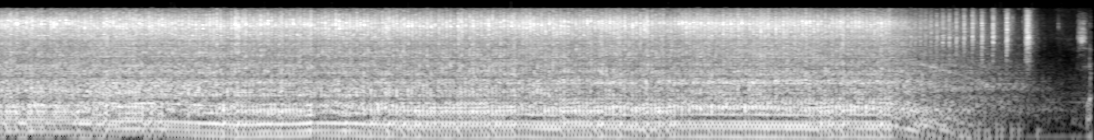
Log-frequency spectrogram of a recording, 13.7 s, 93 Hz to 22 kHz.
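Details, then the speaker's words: Cub Cadet LT1050 lawn tractor, Kohler 25–26 hp twin, 138 hours, burning oil: rough lumpy running with irregular exhaust popping and a puff of white smoke at startup; cause unconfirmed, piston rings feared. "loud that sound of the gun is definitely sounds like some popping doesn't it and uh you see all the white smoke that puff of white smoke when i first cranked it up"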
